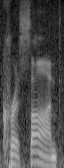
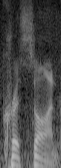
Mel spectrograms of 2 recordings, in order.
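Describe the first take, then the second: First: It is said with a French-style pronunciation. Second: It is said with a plain English pronunciation. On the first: It sounds pretentious. "I don't say croissant when I order" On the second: It is the everyday way to say it. "I just say croissant"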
